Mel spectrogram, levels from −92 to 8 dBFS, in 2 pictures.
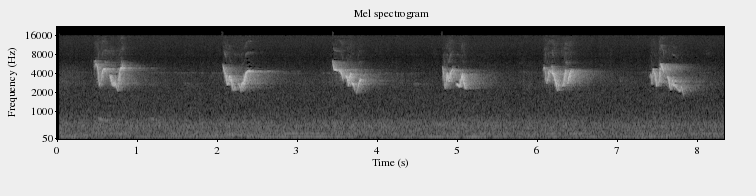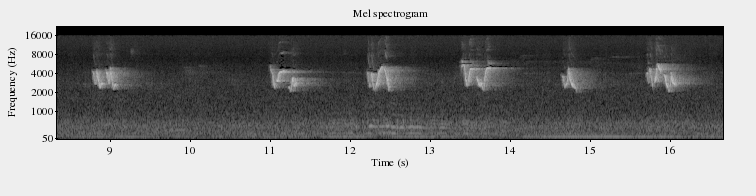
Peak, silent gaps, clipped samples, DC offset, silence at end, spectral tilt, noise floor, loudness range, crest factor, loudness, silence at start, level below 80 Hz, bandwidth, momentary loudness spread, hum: -4 dBFS; none; under 0.1%; under 0.1%; 0.35 s; 0 dB/octave; -48 dBFS; 3 LU; 22 dB; -19 LUFS; 0.45 s; -66 dBFS; 16 kHz; 21 LU; none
